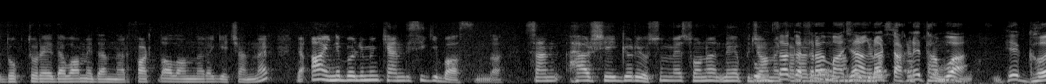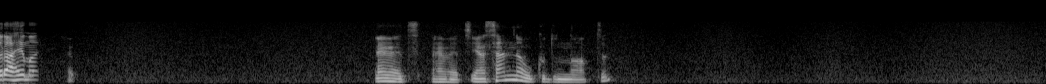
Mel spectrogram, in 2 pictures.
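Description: From 8.74 to 9.09 s the speech drops sharply, by as much as about 20 dB in places, and it dips again at 9.26 to 9.36 s, 9.69 to 9.97 s and 11.11 to 11.19 s, each time by about 15 dB. These are speech suppressed in double talk, likely caused by the far side talking at the same moment, so that the echo canceller could not tell this talker from loudspeaker echo and turned everything down. What sets these apart from echo is that nothing is added. The talker's own level collapses in short pieces.

At 8.85 to 8.89 s, inside the first dip, and again at 10.73 to 10.82 s, there is an echo leak. A faint, delayed copy of earlier sound comes through, at about 20 dB below the speech the first time and about 15 dB below it the second time. It trails by roughly 0.31 s, which likely means a loudspeaker on one end whose canceller let some of its microphone pickup through. Unlike the suppression, this is an extra ghost of the audio, not a loss of it. 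Throughout, the band stops at 8 kHz, which fits ordinary call microphone processing.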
